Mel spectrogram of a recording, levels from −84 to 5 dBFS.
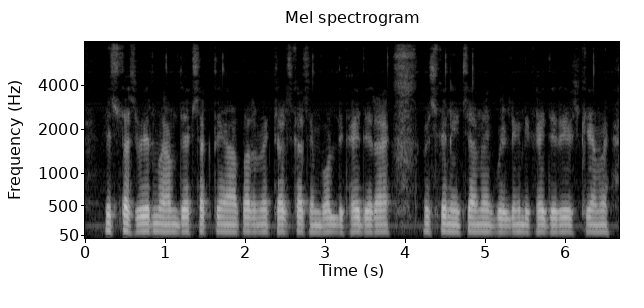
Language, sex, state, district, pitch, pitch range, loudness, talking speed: Hindi, male, Uttar Pradesh, Hamirpur, 110 Hz, 105-110 Hz, -26 LUFS, 260 wpm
